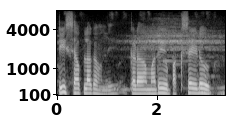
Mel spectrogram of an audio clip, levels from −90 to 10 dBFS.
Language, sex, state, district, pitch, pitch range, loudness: Telugu, male, Andhra Pradesh, Sri Satya Sai, 150 Hz, 140-160 Hz, -15 LUFS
